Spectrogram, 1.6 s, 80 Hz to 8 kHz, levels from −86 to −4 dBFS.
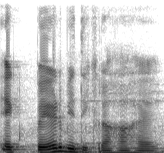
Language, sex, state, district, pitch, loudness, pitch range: Hindi, male, West Bengal, Darjeeling, 130 Hz, -14 LUFS, 115-140 Hz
